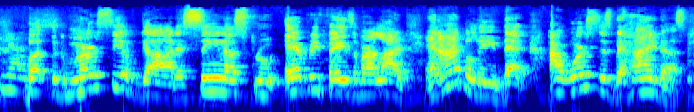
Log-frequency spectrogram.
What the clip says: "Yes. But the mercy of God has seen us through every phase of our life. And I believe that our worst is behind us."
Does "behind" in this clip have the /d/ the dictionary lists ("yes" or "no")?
yes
